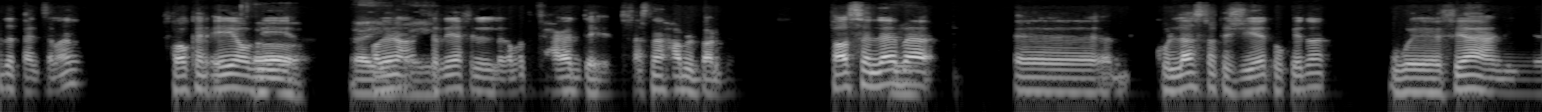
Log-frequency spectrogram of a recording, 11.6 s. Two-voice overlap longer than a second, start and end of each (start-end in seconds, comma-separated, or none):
none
